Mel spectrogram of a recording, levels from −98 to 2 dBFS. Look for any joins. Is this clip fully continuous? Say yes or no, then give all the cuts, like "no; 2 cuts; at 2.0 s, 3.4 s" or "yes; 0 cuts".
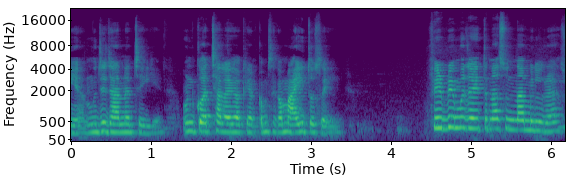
yes; 0 cuts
